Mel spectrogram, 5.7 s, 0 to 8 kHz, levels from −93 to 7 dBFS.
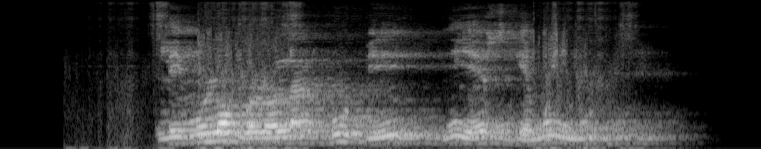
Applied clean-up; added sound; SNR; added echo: neural separator model SepFormer DNS4.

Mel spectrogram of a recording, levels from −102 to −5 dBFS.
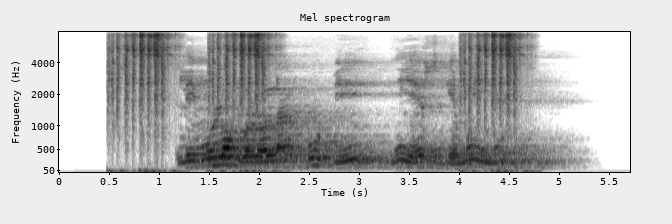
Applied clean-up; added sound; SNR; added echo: none; Tambourine; -1 dB; reverberation time 1.5 s.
